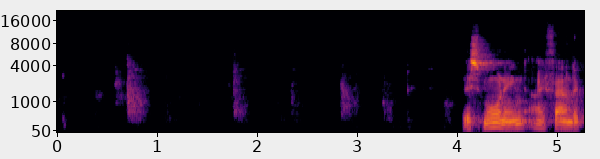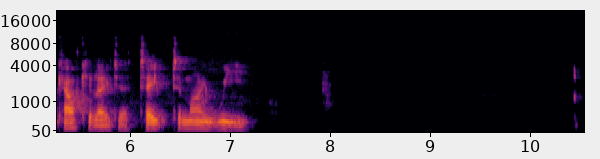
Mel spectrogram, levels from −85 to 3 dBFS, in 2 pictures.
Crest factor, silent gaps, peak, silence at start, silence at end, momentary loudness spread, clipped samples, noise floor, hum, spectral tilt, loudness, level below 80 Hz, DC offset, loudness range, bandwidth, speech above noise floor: 28 dB; none; -8 dBFS; 0.7 s; 3.35 s; 26 LU; under 0.1%; under -90 dBFS; none; -3.5 dB/octave; -29 LUFS; -74 dBFS; under 0.1%; 11 LU; 13 kHz; over 60 dB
